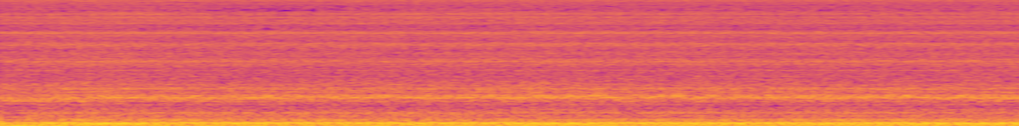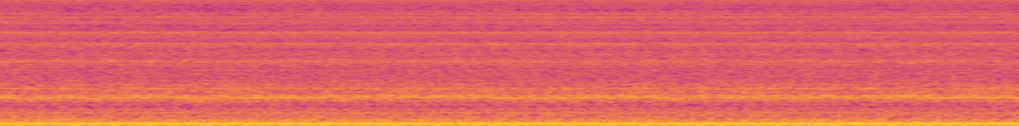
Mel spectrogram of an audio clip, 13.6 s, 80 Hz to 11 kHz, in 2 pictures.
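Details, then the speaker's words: 1968 Camaro with fresh fuel-injected V8 (Holley ECU, fuel pressure 58 psi, injector data not yet entered, hot-wired fuel pump), second startup: deep steady burble, even rumble, no knocks or ticks; idle still needs adjusting, some smoke from oil in cylinders. "so this is technically the second startup that sounds amazing"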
